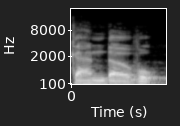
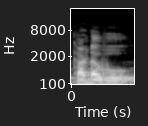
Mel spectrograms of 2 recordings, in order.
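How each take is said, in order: First: It is said with an n before the d. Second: It is said with no n before the d. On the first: This is how the islanders say the name. "but pronounced as Kandavu" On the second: This is how the name is written. "written as Kadavu"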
